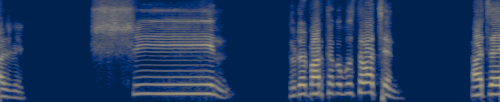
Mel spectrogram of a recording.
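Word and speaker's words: شين: এটা একটু মোটা করে উচ্চারণ করতে হবে, বুঝতে পেরেছেন? এখানে সবাই আমারটা ভালো করে মন দিয়ে শোনেন।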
